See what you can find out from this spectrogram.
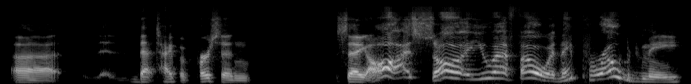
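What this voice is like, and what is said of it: Put-on Southern American accent. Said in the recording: “I like the immediate change to a Southern accent. Like, you didn't even think about it. You immediately went Southern American”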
